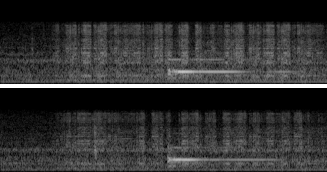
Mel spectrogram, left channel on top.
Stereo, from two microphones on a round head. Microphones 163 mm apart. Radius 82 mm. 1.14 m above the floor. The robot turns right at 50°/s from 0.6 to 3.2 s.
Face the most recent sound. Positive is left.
turn(degrees=35)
